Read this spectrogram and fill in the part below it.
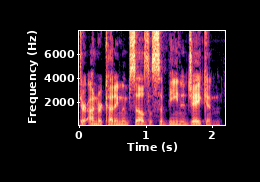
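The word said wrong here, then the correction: Jacen: Or Jason? It's Jason. I always pronounce it Jaqen when I was reading it growing up, but I guess it's Jason. Sabine appears to be in her late teens,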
